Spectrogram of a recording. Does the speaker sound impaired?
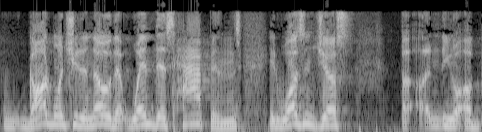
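No.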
